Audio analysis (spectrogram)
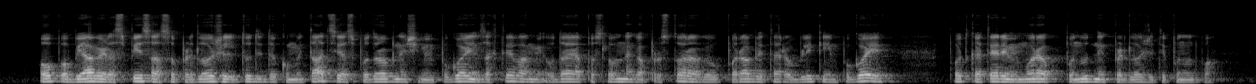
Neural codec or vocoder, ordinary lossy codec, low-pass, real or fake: none; none; 10.8 kHz; real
